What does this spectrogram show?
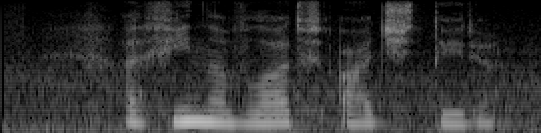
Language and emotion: Russian, neutral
